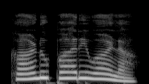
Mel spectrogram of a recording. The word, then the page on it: ಕಾಡುಪಾರಿವಾಳ: kāḍu pārivāḷa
